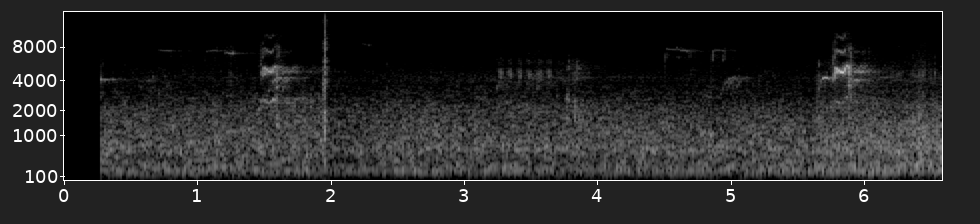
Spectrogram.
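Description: Bird calls over a steady background rush that cuts in just after the start: a short harsh call about a second and a half in, a sharp click just after it, and a louder harsh call near the end, with faint high chirps in between.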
